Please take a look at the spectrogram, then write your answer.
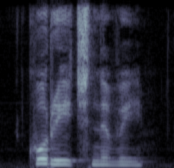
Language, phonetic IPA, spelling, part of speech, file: Ukrainian, [kɔˈrɪt͡ʃneʋei̯], коричневий, adjective, Uk-коричневий.ogg
- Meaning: cinnamon, brown (color)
